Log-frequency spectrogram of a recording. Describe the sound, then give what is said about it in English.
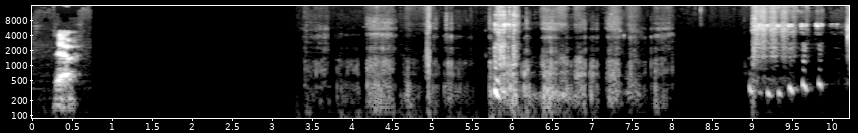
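A cat purrs in a steady, rhythmic rumble near the end, after a brief loud burst and some indistinct vocal sounds in the middle. “Did I get the purring?”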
